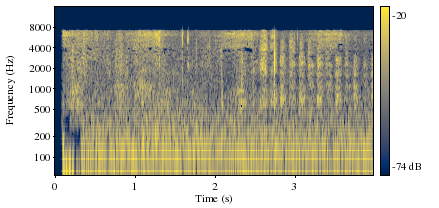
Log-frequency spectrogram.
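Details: A cute puppy panting: quick, breathy, hissing bursts of rapid breaths that repeat steadily, with a few sharp clicks and snuffles in between and no other voices.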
